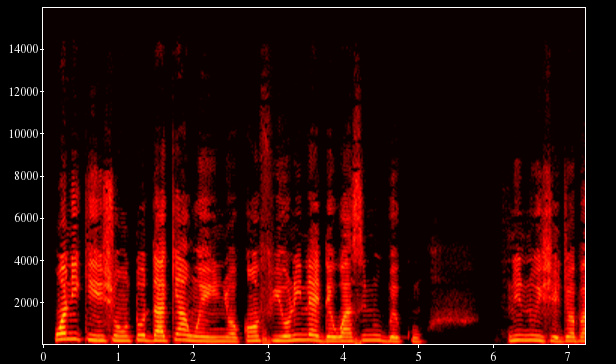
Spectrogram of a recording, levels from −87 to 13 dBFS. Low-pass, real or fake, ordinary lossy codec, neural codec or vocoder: 14.4 kHz; real; AAC, 48 kbps; none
